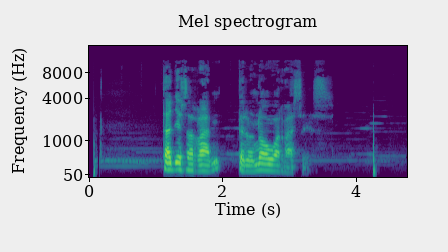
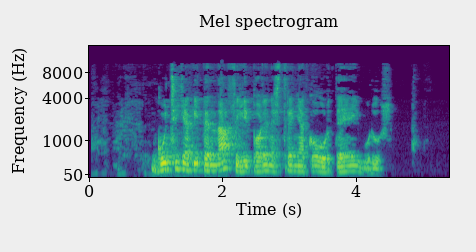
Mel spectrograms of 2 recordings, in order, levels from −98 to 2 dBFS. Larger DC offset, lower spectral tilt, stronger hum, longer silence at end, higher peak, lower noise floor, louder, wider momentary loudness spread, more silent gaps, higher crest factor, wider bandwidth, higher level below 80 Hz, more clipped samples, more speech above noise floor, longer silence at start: neither; about the same, -6 dB/octave vs -5.5 dB/octave; neither; first, 1.25 s vs 0.5 s; second, -6 dBFS vs -2 dBFS; first, -67 dBFS vs -57 dBFS; second, -24 LUFS vs -17 LUFS; first, 17 LU vs 10 LU; neither; about the same, 22 dB vs 18 dB; about the same, 11 kHz vs 10.5 kHz; second, -64 dBFS vs -54 dBFS; neither; about the same, 43 dB vs 40 dB; first, 1.1 s vs 0.95 s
